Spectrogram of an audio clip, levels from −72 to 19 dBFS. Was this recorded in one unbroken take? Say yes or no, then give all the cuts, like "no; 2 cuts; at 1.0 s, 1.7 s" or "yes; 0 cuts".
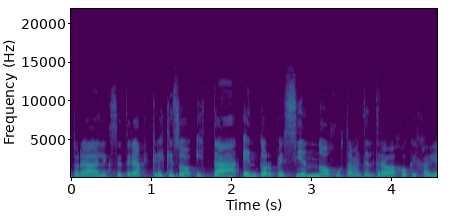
no; 2 cuts; at 1.0 s, 2.1 s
